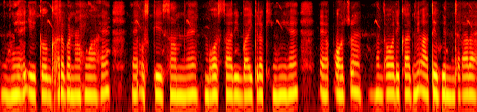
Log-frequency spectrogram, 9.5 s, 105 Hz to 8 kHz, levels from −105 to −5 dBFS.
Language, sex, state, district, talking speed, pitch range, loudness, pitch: Hindi, female, Chhattisgarh, Rajnandgaon, 170 wpm, 205-215 Hz, -37 LUFS, 210 Hz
